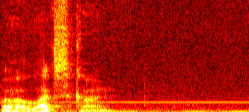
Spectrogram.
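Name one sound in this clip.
An elderly man speaks briefly through a microphone.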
